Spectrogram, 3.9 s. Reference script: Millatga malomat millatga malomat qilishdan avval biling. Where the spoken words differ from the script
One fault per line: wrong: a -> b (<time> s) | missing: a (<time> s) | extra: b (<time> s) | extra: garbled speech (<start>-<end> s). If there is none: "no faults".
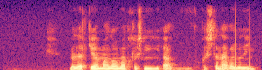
missing: millatga malomat (2.0 s)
